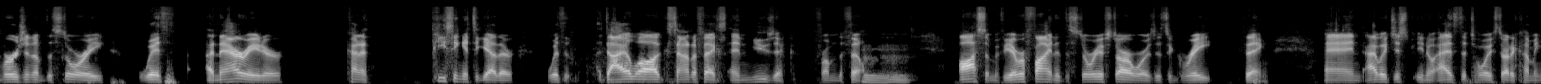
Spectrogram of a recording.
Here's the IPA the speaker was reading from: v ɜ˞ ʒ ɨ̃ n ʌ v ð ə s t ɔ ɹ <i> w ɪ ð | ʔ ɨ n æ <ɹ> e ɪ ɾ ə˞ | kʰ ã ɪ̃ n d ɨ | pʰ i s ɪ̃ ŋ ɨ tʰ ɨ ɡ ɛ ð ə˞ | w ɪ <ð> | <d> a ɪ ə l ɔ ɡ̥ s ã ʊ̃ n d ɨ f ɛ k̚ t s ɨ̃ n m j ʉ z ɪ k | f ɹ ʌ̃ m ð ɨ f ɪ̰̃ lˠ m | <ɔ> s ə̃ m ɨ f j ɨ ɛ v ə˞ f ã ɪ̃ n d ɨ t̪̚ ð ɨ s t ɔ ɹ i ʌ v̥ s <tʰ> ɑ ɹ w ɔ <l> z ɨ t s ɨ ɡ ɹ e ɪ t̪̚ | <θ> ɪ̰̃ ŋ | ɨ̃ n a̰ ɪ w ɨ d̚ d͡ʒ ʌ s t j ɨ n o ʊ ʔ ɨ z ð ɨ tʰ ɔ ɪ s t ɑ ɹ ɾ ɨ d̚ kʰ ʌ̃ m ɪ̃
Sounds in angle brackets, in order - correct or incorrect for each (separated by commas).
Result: correct, correct, correct, correct, correct, incorrect, incorrect, correct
